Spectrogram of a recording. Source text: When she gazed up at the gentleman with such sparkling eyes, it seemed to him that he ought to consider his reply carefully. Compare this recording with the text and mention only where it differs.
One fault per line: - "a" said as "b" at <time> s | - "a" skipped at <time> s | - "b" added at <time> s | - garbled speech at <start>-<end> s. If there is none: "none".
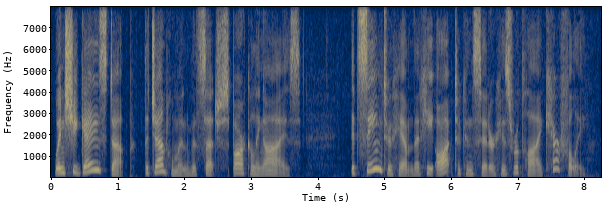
- "at" skipped at 1.2 s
